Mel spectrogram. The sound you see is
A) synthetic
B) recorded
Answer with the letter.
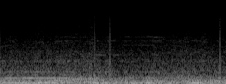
B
